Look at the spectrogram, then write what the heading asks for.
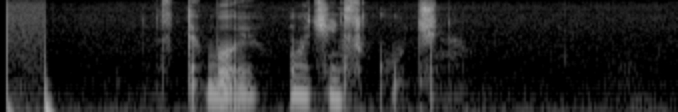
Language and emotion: Russian, sad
